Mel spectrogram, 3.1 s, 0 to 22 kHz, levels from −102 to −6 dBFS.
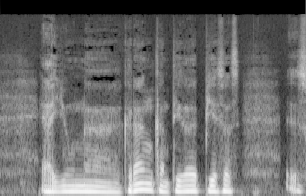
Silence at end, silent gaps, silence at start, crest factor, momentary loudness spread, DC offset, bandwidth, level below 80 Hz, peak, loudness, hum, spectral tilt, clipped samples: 0 s; none; 0.05 s; 14 dB; 16 LU; under 0.1%; 15 kHz; -42 dBFS; -2 dBFS; -15 LUFS; none; -6.5 dB/octave; under 0.1%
